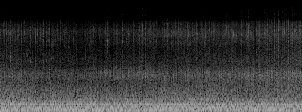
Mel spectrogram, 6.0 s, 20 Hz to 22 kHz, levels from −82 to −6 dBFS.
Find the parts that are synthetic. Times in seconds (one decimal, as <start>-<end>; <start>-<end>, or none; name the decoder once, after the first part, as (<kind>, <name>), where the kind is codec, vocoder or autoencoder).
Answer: none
